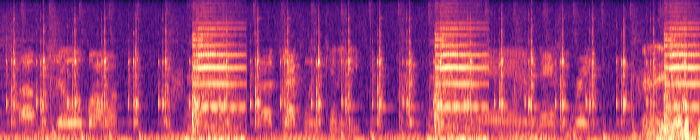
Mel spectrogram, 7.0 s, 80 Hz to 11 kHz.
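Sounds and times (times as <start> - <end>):
30-second countdown timer ticking: 0.0 - 6.9
speech: 0.6 - 1.3, 6.5 - 6.9
tonal hum: 1.8 - 2.5, 4.3 - 4.9.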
